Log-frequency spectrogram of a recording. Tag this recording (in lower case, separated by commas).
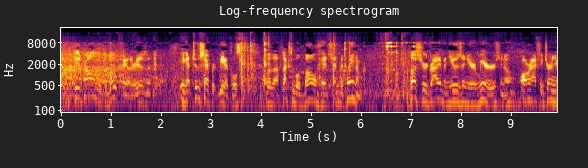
speech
